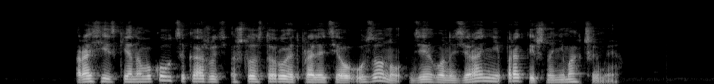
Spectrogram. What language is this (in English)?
Belarusian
